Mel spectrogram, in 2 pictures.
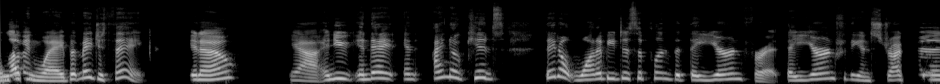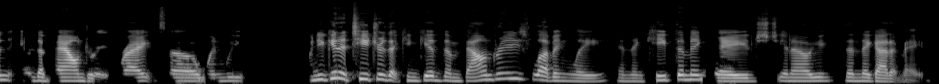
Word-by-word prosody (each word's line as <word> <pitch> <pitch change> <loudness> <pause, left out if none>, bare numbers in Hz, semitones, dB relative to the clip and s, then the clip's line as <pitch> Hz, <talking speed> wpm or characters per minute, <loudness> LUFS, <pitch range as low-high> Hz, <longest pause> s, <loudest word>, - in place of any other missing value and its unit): loving 225 +2 +4
way, 165 -2 +5
but 240 +8 +3
made 310 -1 +3
you 225 - +3
think. 285 +9 -2 0.4
You 220 - +4
know? 240 +8 +7 0.5
Yeah, 170 -6 +1
and 215 +5 +1
you 265 -4 +4
and 225 +2 +1
they 270 -5 +3
and 240 -1 -5 0.2
I 295 +3 +2
know 320 -5 -1
kids, 295 - -2 0.4
they 340 - 0
don't 335 - +1
wanna 225 +5 +2
be 270 -2 0
disciplined, 275 0 -4
but 220 0 0
they 205 - +2
yearn 225 +6 +1
for 235 - -3
it. - - -7
They 190 - -1
yearn 240 +8 +2
for 265 - -15
the 220 -2 -3
instruction 200 +3 -1 0.3
and 215 -1 0 0.2
the 170 -2 -1
boundaries, 170 - +3 0.3
right? 165 0 0 0.2
So, 155 -1 0
when 160 0 -10
we 165 -1 -8 0.7
when 200 - -4
you 225 - +2
get 285 +6 +4
a 255 - +4
teacher 240 0 +2
that 200 - -1
can 175 -3 -6
give 195 0 0
them 170 -3 -5
boundaries 245 - -1
lovingly 165 -6 -3
and 150 -1 -11
then 145 -1 -10
keep 195 -1 -3
them 225 0 +1
engaged, 150 -9 -1
you 170 - -6
know, 160 0 -1
you 165 +1 -4
then 165 -2 -4
they 160 -1 -1
got 145 -2 +2
it - - -7
made. - - -15
210 Hz, 200 wpm, -23 LUFS, 165-250 Hz, 0.7 s, know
